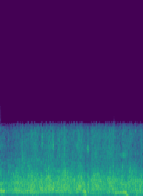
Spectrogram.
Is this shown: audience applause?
yes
